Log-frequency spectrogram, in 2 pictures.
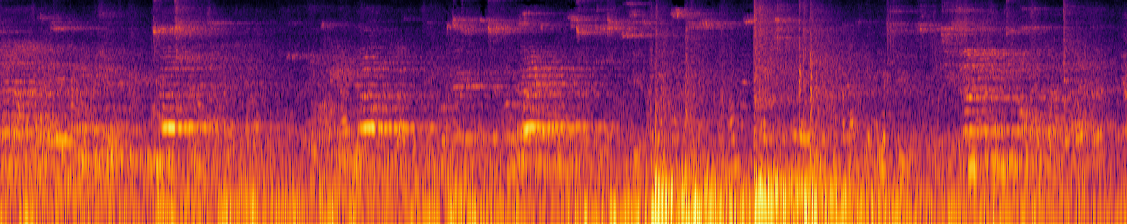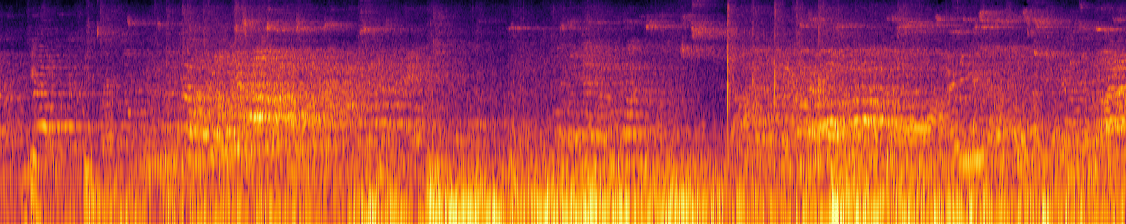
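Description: Futsal ball being kicked and bouncing on a wooden sports-hall floor, a string of sharp knocks, with players' shouts and calls echoing around the hall; the voices are loudest in the second half.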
